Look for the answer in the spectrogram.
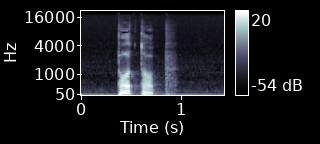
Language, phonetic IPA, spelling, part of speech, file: Polish, [ˈpɔtɔp], potop, noun / verb, Pl-potop.ogg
